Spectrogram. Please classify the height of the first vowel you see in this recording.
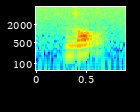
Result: mid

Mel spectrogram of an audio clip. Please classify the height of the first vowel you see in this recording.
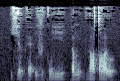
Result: mid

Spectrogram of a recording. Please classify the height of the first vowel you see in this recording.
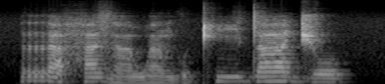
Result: low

